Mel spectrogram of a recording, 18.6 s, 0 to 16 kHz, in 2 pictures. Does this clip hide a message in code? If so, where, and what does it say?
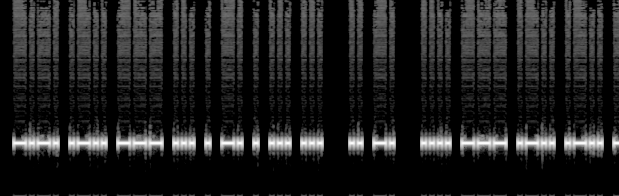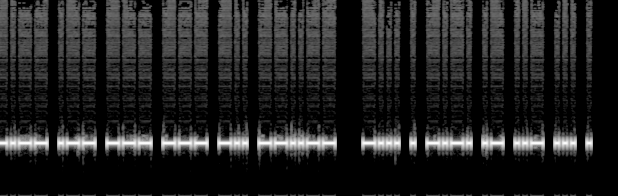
Yes: Morse code from 0.2 to 18.2 s, heard as a keyed tone, about 20 wpm, 1000 Hz. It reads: CLOSENESS IN HOLLYWOOD, BECAUSE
